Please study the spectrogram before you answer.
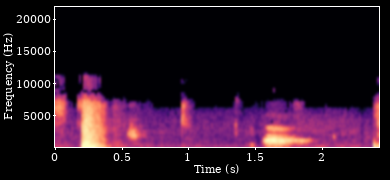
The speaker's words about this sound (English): Somebody's dog was barking.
